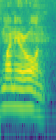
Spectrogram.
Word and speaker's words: Moneron: change the island of moneron moneron is often called mysterious and there are a number of good reasons for it the name on russian is maniron in japanese it's called is known as kaibato but it had a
